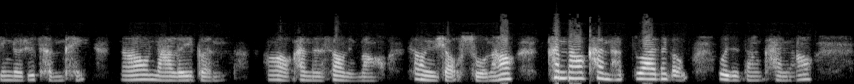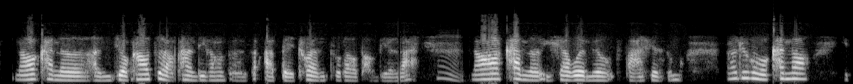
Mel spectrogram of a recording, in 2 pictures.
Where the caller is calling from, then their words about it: Taipei, Taiwan; 嗯，我是台北的美人鱼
